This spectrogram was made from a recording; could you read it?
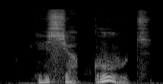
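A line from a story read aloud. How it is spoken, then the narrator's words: Grandmother murmuring. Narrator (German): murmelt Oma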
